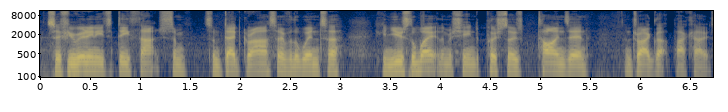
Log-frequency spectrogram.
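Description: A man's voice: mid-range voice, darkish tone, no echo. A young man giving a plain, practical walkaround of a farm machine outdoors on a lawn, often repeating "very, very". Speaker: product presenter. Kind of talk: product walkaround demo.

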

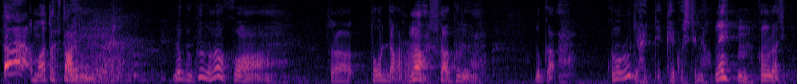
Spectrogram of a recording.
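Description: Timid young master hawking wares, a man voicing him, high gravelly voice, rakugo. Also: huge pitch swings, slight background noise, heavily acted. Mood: rehearsing. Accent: Edo Tokyo. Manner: muttering to himself, stammering, drawn-out vendor cries. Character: naive disowned young master turned peddler. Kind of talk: rakugo storytelling.

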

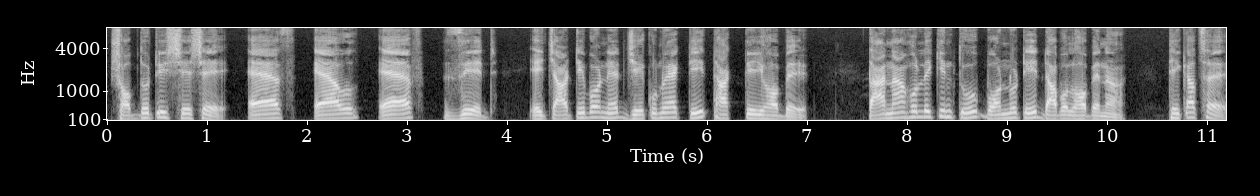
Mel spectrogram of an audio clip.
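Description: A man's voice: medium pitch, a little mellow, no echo. A man teaching English spelling rules in a scripted lesson, explaining step by step and often stopping to ask whether the listener has understood. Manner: explains slowly and asks frequent check-in questions.

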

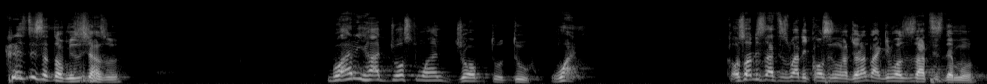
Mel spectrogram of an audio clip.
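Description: Pausing often, this man speaks at a moderate pace in a fairly high, very animated voice. He's a thirtysomething Nigerian-accented comedian doing chatty, teasing stand-up on a big indoor theatre stage, asking the audience rhetorical questions over a handheld mic.

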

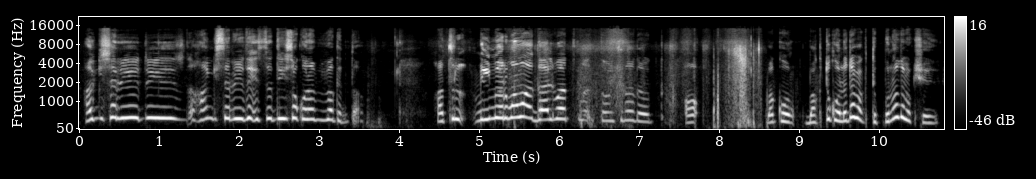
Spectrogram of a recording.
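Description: A woman casually reacting to short videos, rambling and excitable, swearing often. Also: very high voice, moderate pace, slight background noise.

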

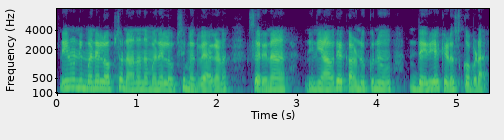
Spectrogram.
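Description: A young man with a central Karnataka Kannada accent talks quickly in a fairly high voice, reassuring and repeating himself. The sound is thin and tinny, like a phone line. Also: fairly even intonation, gravelly. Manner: reassuring, repetitive, soothing. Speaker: vlogger. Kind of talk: emotional couple conversation.

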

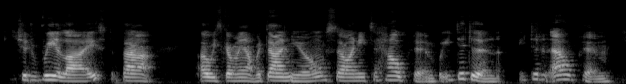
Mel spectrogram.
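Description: A woman's voice: on the low side, moderate pace, fairly bright tone. A young woman gives casual reaction commentary from a small room, exclaiming and talking back to what she watches. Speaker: reaction video host. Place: small indoor room at a desk.

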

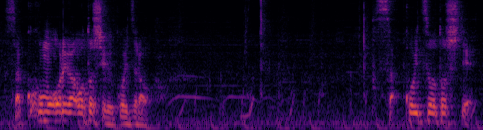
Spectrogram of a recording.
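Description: A man hosting excited game commentary, yelling at his teammates and the game. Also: a little high, brisk, soft background music. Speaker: gaming channel host.

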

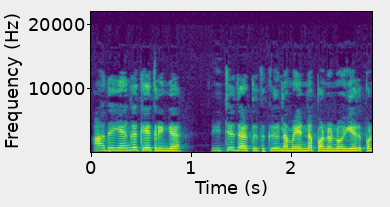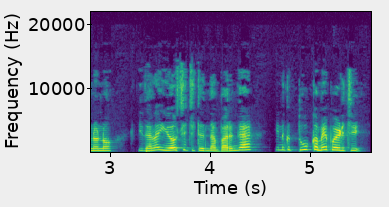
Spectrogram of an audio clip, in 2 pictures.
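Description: A woman's voice: extremely high pitch, steady tone, very fast, darkish tone, no room sound, studio quality. A woman voicing a worried, fretful middle-aged mother in a cartoon family drama. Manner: fretful, complaining.

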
